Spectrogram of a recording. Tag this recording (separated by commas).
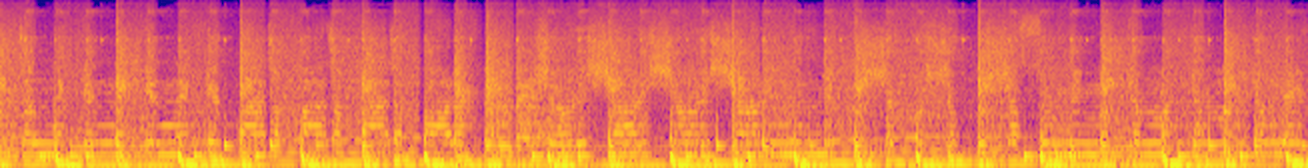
Music of Asia, Music, Singing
